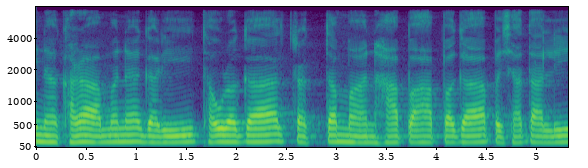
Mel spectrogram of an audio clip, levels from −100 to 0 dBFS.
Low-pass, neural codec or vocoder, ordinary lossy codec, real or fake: 7.2 kHz; none; none; real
